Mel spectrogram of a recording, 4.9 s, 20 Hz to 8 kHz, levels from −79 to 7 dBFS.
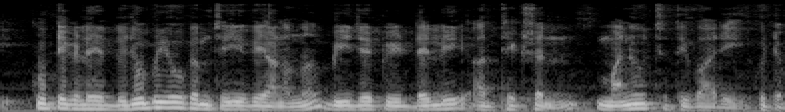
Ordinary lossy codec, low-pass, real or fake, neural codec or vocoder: none; 7.2 kHz; fake; codec, 16 kHz, 16 kbps, FreqCodec, smaller model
